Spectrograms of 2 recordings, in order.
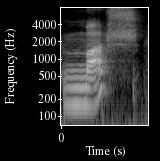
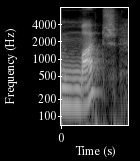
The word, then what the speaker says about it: much: the choice sound as an affricate I made it as a fricative so basically for this word you have to fully stop your air before releasing it abruptly on that qu but I made the air keep on flowing so I tent I actually said mush instead of much but again I say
